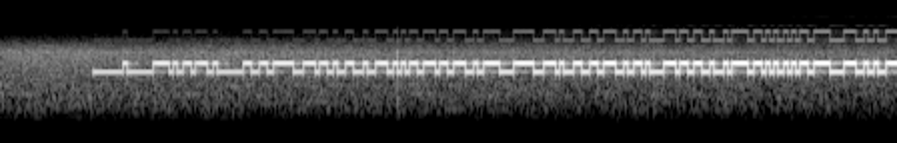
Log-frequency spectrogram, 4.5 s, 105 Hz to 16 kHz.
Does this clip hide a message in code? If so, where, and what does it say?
Yes: RTTY (50 baud, 450 Hz shift) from 0.5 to 4.5 s, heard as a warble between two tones, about 1500 Hz centre, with room echo. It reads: IT WAS NOTHING …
